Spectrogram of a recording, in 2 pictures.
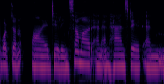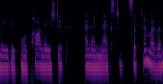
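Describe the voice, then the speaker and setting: With an Indian accent, a woman speaks at a moderate pace in a very deep, low voice, recorded dry and close with no echo on a very clean track with a silent background. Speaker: tech entrepreneur. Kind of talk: interview. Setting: studio.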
